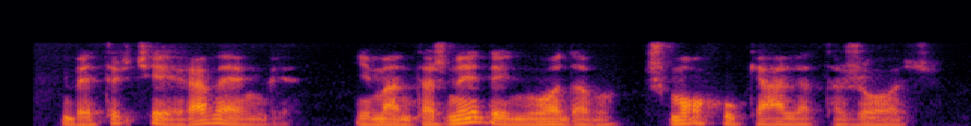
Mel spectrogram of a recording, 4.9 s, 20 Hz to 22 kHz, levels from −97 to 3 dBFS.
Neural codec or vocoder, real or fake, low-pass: codec, 16 kHz in and 24 kHz out, 1 kbps, XY-Tokenizer; fake; 5.4 kHz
